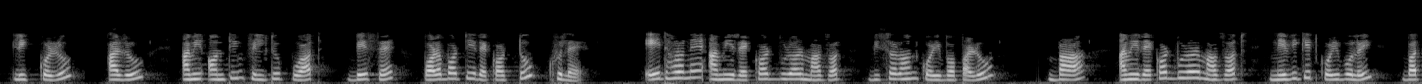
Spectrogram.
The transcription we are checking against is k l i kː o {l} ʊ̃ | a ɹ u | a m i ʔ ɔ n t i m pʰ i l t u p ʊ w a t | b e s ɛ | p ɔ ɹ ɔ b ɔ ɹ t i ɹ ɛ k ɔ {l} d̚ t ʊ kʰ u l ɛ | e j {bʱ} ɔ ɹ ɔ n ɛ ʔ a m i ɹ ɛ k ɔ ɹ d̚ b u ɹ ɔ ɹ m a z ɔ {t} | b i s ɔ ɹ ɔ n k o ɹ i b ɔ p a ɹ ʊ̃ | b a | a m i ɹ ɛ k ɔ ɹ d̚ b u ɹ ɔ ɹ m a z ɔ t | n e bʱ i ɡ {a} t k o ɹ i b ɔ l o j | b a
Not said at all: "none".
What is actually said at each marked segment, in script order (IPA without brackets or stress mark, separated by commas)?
ɹ, ɹ, dʱ, t, e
